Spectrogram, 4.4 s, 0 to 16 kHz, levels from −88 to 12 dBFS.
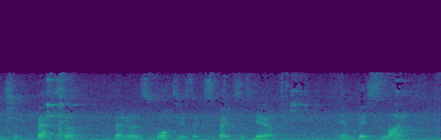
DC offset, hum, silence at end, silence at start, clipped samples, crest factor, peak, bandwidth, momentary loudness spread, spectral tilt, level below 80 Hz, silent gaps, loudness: under 0.1%; none; 0 s; 0 s; under 0.1%; 18 dB; -12 dBFS; 8 kHz; 9 LU; -5 dB/octave; -38 dBFS; none; -31 LUFS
